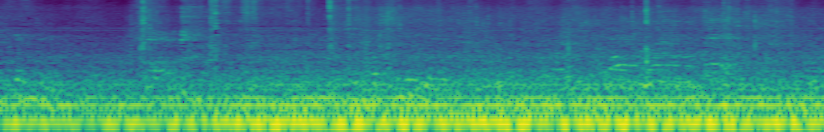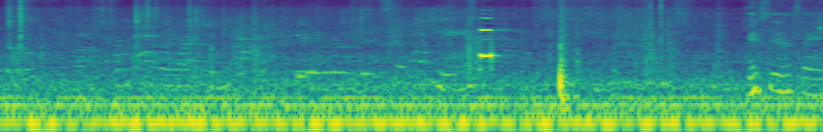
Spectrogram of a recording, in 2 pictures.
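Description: Checkout-counter ambience: a steady low hum with faint voices in the background, and one short electronic beep from the register near the end.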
